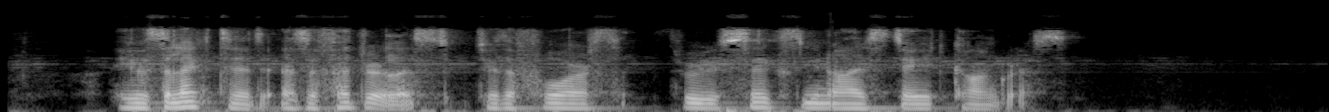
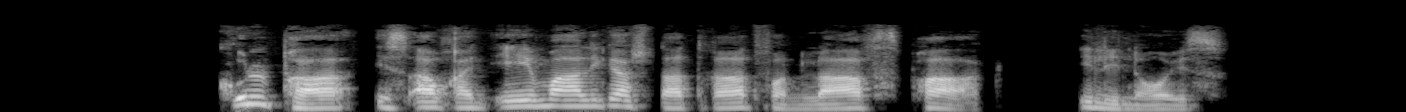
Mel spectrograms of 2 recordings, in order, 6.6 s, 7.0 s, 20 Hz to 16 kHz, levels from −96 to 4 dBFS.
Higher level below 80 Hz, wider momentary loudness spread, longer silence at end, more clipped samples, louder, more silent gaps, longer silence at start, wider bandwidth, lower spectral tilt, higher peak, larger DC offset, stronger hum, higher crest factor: first, -48 dBFS vs -54 dBFS; about the same, 12 LU vs 13 LU; first, 1.35 s vs 0.95 s; neither; second, -26 LUFS vs -19 LUFS; second, none vs 1.79-1.87 s, 4.51-4.55 s, 5.01-5.39 s; second, 0.6 s vs 1.1 s; about the same, 7.2 kHz vs 7.4 kHz; second, -5 dB/octave vs -6.5 dB/octave; second, -8 dBFS vs -2 dBFS; neither; neither; about the same, 20 dB vs 18 dB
